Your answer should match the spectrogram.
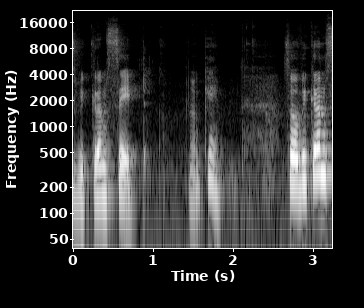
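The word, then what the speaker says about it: Vikram Seth: pronounce sait or saith say it so he pronounced it say it correct it's vikram set okay so vikram said very modern writer in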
